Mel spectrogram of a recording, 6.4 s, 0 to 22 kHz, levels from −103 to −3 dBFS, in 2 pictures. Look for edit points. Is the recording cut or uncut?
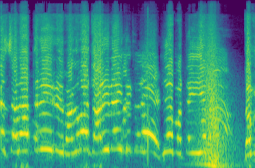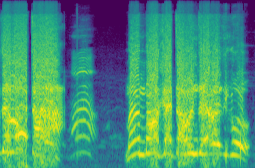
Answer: cut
